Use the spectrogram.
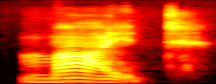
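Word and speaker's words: might: rule এসে বলা হয়েছে জি এসটি শব্দের মধ্যে বা শেষে বসলে শুধু ঠি উচ্চারিত হয় যেমন দেখেন জি এসটি তিনটা কিন্তু একত্রে সরি এটা বলা শব্দের শেষে থাকলে শব্দ শেষে টি কষেত্রে শুধু ঠর উচ্চারিত হবে অর্থাৎ এটা হবে মাইট মাইটটা লাইট রাইট নাইট 24 শব্দের শুরুতে ই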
